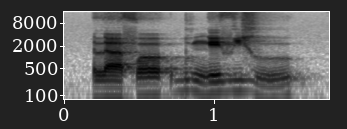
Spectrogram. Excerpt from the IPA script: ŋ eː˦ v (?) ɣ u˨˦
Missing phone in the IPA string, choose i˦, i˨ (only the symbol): i˦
